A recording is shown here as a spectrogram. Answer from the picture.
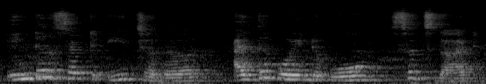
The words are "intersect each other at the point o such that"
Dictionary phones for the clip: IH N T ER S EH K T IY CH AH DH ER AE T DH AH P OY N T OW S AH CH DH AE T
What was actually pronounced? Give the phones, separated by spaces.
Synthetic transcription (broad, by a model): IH N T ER S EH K T IY CH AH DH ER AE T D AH P OY N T OW S AH CH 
